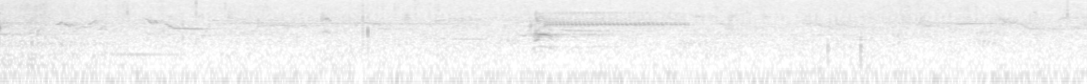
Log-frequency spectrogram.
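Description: Faint outdoor background with scattered wild bird calls: a few short high chirps and whistles, the sharpest one a little before the middle.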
